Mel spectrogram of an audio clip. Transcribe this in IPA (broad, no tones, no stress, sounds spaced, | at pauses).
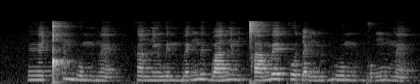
ɦ ɛ ǃʰ ẽ m w o m b ɛ̃ | k ã n ẽ w e m b ɛ ŋ͡m e b a n ẽ m ǀ a m ɛ k o ɗ a ŋ͡m ɨ bʱ o m ɨ ɡ o ŋ͡m ɔ m ɛ̃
